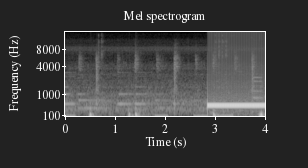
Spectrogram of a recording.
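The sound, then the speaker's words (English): Telephone dial tone and number dialing: a few short, faint tones and clicks, then a loud, steady dial tone that holds to the end. “I'm just going to dial numbers like crazy. I'm just going to dial as many as possible.”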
